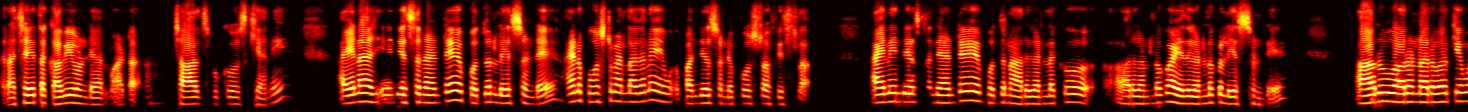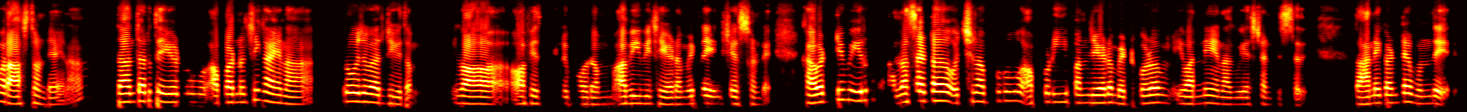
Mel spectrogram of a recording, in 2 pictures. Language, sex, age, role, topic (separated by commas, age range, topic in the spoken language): Telugu, male, 25-29, guest, ఆలస్యం చేస్తూ పనిని వాయిదా వేసే అలవాటు వచ్చినప్పుడు మీరు ఏమి చేస్తారు?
